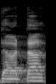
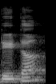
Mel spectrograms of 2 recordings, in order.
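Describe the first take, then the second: First: The first vowel sounds like 'ah'. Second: The first vowel sounds like 'ay'. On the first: The speaker calls it wrong. "कुछ लोग wrong pronounce करते हैं, डाटा कहते हैं" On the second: The speaker calls it right. "Correct pronunciation है वो है डेटा"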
